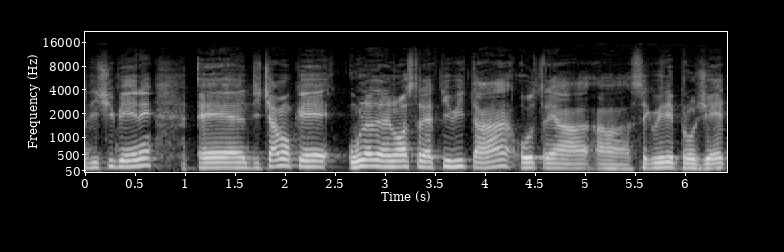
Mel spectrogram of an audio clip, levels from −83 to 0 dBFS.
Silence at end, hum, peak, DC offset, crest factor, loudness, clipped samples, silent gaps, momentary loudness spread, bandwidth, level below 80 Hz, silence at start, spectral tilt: 0 s; none; -2 dBFS; under 0.1%; 16 dB; -19 LUFS; under 0.1%; none; 7 LU; 13.5 kHz; -64 dBFS; 0 s; -6 dB/octave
